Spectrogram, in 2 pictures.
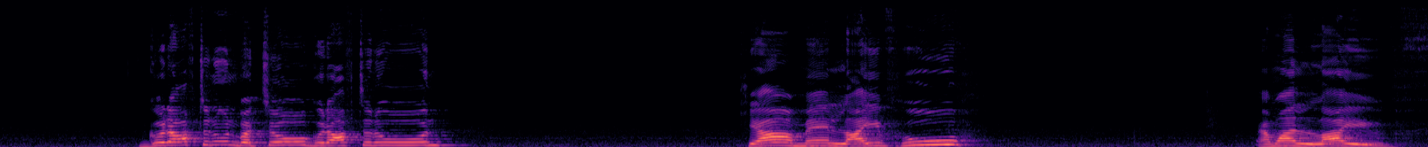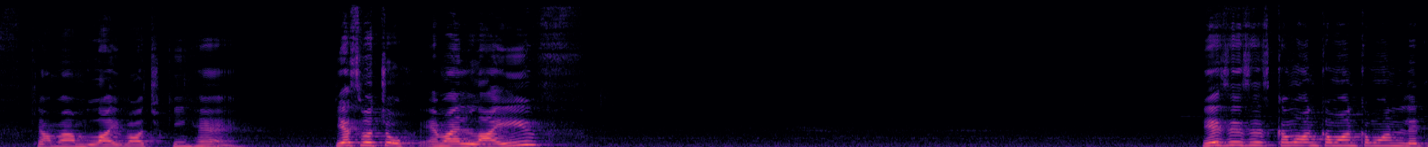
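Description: A young woman speaks calmly into a close microphone, in short bursts with pauses.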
